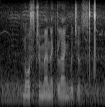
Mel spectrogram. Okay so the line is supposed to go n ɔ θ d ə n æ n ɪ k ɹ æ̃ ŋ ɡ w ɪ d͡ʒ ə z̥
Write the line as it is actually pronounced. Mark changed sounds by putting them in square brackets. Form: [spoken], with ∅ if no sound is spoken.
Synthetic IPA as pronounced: n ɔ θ [d͡ʒ] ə [m] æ n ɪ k [l] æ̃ ŋ ɡ w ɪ d͡ʒ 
